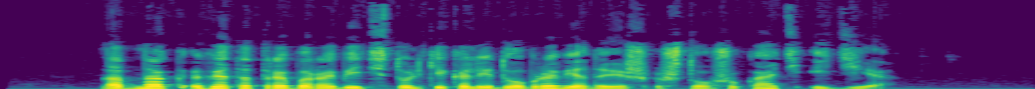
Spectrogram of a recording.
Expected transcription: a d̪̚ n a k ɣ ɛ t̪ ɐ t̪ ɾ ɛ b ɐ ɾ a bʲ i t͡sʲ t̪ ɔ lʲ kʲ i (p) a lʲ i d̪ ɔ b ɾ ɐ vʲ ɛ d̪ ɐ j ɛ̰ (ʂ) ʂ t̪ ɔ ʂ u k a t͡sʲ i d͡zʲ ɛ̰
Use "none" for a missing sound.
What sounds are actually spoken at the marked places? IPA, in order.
k, ʂ

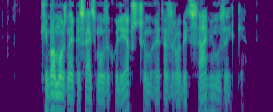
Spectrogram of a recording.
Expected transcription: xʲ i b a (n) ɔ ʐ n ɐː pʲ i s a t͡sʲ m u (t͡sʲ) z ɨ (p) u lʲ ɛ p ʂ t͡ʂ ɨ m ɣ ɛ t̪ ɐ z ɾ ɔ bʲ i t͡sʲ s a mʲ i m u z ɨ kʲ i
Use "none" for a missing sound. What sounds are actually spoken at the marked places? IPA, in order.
m, none, k

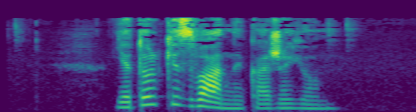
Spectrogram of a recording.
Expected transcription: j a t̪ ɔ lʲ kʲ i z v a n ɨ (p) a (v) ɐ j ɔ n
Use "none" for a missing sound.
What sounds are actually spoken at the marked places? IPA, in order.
k, ʐ

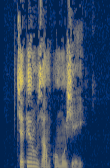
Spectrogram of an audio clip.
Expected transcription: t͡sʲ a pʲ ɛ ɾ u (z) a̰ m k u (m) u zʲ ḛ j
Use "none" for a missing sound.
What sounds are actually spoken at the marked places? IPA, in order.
z, m

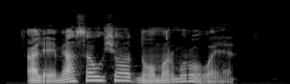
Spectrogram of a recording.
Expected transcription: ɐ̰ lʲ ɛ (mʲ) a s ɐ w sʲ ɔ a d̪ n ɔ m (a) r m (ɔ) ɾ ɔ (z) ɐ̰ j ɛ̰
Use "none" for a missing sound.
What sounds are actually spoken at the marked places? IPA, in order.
mʲ, ɐ, u, v

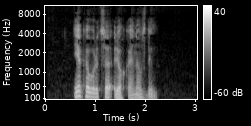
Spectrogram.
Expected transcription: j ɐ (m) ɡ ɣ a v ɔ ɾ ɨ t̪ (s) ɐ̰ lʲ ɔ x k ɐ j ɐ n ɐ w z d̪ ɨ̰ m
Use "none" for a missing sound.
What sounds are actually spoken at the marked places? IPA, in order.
none, sː

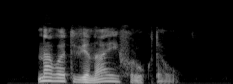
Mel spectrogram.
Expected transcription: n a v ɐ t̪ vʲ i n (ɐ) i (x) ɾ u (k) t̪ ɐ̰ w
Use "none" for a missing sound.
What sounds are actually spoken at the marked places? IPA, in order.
a, f, k

